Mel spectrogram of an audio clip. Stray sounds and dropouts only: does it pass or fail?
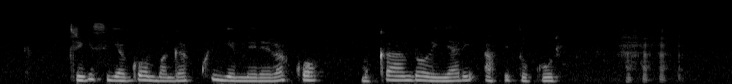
fail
